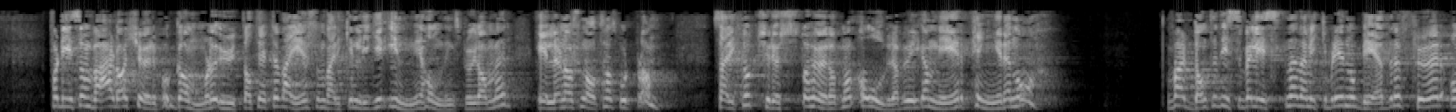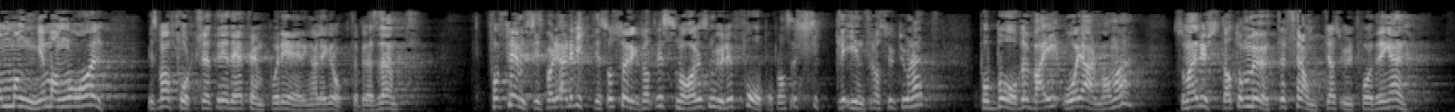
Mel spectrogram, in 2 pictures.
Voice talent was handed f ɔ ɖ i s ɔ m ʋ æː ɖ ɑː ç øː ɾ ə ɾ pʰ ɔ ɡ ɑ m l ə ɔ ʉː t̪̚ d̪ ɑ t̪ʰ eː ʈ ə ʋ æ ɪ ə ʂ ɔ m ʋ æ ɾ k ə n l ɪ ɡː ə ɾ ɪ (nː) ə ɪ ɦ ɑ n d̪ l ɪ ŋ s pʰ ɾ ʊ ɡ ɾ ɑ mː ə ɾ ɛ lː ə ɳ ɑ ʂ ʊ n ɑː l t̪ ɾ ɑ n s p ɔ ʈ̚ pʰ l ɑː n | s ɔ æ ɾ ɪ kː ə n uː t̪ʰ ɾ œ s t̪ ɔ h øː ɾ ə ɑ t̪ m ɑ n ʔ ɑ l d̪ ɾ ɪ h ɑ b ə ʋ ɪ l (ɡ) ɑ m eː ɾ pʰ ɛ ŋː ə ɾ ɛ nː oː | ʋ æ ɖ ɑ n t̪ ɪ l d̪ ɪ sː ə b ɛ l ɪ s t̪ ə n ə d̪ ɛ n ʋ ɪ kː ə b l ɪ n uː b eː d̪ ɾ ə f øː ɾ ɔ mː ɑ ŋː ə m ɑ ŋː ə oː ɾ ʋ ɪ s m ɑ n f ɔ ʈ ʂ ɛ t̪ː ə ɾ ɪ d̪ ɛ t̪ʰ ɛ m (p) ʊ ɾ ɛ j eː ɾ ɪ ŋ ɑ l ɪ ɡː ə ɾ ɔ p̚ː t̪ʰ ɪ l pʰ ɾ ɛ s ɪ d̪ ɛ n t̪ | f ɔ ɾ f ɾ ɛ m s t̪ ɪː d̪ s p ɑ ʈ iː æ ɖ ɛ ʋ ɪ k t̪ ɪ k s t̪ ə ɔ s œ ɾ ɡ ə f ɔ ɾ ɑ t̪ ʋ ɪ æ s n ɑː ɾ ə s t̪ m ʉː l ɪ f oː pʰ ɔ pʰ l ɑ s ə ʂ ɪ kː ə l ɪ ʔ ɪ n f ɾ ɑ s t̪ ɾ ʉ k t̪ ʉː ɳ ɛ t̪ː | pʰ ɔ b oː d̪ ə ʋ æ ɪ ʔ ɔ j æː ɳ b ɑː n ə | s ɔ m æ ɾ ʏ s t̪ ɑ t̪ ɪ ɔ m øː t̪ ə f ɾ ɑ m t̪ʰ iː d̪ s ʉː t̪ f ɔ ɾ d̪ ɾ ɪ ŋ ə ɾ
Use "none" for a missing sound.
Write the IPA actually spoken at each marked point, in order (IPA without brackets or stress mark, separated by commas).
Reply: nː, ɡ, p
